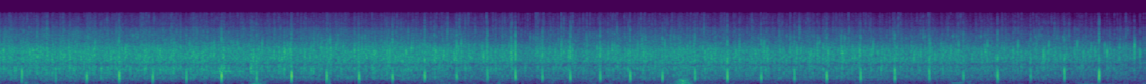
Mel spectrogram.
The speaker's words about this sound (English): Would you just help me by applause thank them for all that they do here in our community?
